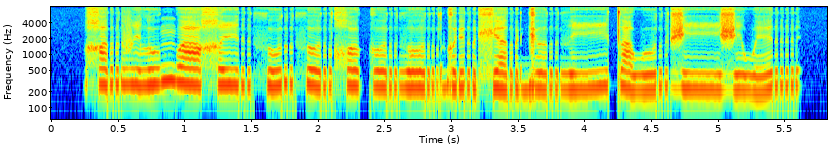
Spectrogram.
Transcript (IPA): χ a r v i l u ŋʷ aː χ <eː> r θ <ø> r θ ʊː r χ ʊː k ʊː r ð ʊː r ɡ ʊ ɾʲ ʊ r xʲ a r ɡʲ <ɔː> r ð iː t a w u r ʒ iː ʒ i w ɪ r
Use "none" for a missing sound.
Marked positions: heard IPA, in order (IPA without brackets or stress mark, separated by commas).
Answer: iː, u, ʊː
